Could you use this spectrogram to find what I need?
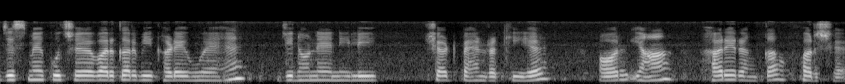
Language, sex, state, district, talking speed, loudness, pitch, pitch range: Hindi, female, Haryana, Jhajjar, 140 wpm, -16 LUFS, 200 Hz, 195-210 Hz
